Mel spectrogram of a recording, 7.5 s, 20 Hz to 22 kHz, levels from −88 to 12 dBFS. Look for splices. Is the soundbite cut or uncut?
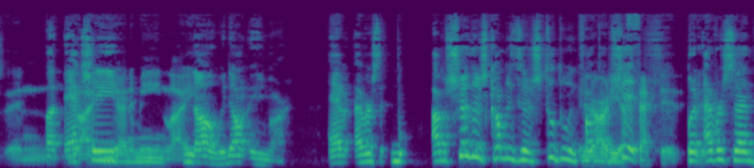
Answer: uncut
